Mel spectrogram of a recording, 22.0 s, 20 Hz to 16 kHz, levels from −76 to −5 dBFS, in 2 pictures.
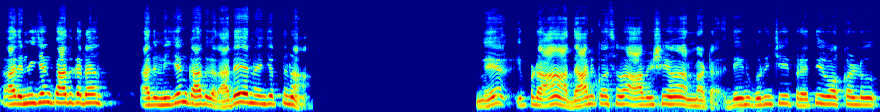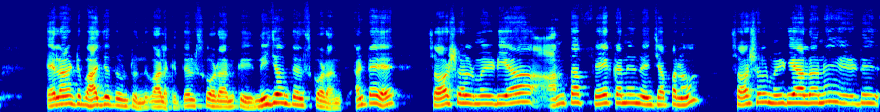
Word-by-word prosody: అది 215 0 +6
నిజం 255 +2 +2
కాదు 245 0 +5
కదా! 245 0 +4 0.7
అది 190 +1 +2
నిజం 245 +8 +2
కాదు 210 0 +3
కదా! - - -3
అదే 245 +4 +6 0.2
నేను 215 -2 0
చెప్తున్నా. 220 -1 0 2.3
మే 160 +6 -1 0.4
ఇప్పుడు 190 0 -3 0.2
ఆ! - - +4 0.3
దానికోసమే 215 +4 -1
ఆ - - +1
విషయమే 210 +1 +1
అనమాట. 160 -4 -3 0.3
దీని 185 +2 +2
గురించి 210 +4 -3 0.2
ప్రతి 170 +6 -2 0.2
ఒక్కళ్ళు 195 -2 -1 0.8
ఎలాంటి 215 +3 +3
బాధ్యత 185 +3 +2
ఉంటుంది 135 -5 -5
వాళ్ళకి 135 -1 -2
తెలుసుకోవడానికి, 155 -3 -2 0.2
నిజం 240 +6 +6
తెలుసుకోవడానికి. 145 - -3
అంటే 205 +5 0 0.7
సోషల్ 220 +5 +2
మీడియా 225 +1 +1 0.5
అంతా 235 +4 -2 0.2
ఫేక్ 235 +3 +1
అని 240 +1 -1
నేను 195 -1 +2
చెప్పను. 190 0 +1 0.6
సోషల్ 225 +6 0
మీడియాలోని 240 +2 +2 0.3
ఇది 240 +2 -5
210 Hz, 110 wpm, -19 LUFS, 185-230 Hz, 2.3 s, అది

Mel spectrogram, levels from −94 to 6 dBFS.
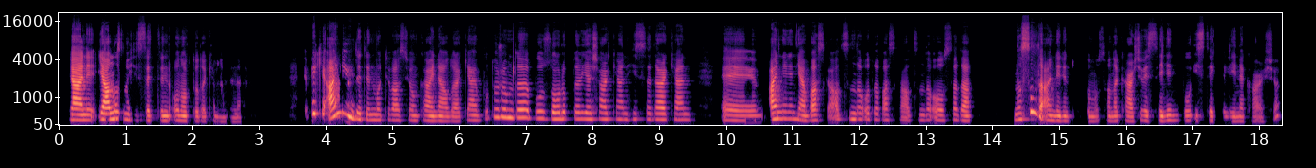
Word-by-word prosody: Yani 190 -1 +8
yalnız 220 +2 +8
mı 210 - -4
hissettin 175 -2 -4
o 180 +1 -6
noktada 165 -1 -3
kendini? 140 -3 -17 1.0
E, - - -20
peki, 420 +1 +2
"annem" 375 - +7
dedin 205 -3 -3
motivasyon 185 -2 -7
kaynağı 165 -2 -1
olarak, 155 +2 -8
yani 180 -1 -5
bu 245 - -17
durumda 280 -2 +1
bu 250 0 -3
zorlukları 230 0 -2
yaşarken, 220 -1 -5
hissederken, 210 -1 -4 0.5
eee, 175 -1 -4
annenin 235 +1 +3
yani 175 -4 -1
baskı 185 0 -3
altında, 215 - -7
o 210 - -9
da 205 -1 -12
baskı 195 0 -12
altında 185 +2 -12
olsa 185 +2 -7
da 170 -2 -1 0.7
nasıldı 220 +3 +4
annenin 165 -2 0
tutumu 160 -1 -12
sana 165 0 -8
karşı 155 +1 -5
ve 170 - -4
senin 170 +2 -5
bu 170 0 -7
istekliliğine 155 -2 -10
karşı? 150 - -17
185 Hz, 135 wpm, -24 LUFS, 170-220 Hz, 1.0 s, Yani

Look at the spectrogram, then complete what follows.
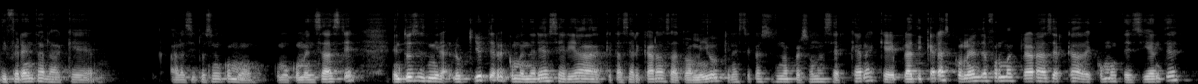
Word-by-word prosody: diferente 130 +3 +1
a 145 - +2
la 115 -2 -4
que 110 -2 -5 0.7
a - - -6
la 110 - -3
situación 110 +4 -6
como 105 -6 -4
como 110 0 -5
comenzaste. 110 +1 0 0.3
Entonces, 170 +6 +4
mira, 150 -2 +4
lo 135 0 -1
que 130 - 0
yo - - +2
te - - +2
recomendaría 135 +3 +2
sería 130 -4 +1
que - - -12
te 110 - -2
acercaras 125 +6 -1
a - - +1
tu - - -2
amigo, 125 +10 +3
que 155 - -8
en 115 - -4
este 120 - -13
caso 130 0 -7
es - - -22
una 130 0 0
persona 130 +1 -5
cercana. 145 - -3
Que 115 -6 +1
platicaras 125 - +2
con 140 0 0
él 160 - +5
de 170 - +2
forma 170 0 +1
clara 145 0 +4
acerca 150 0 -1
de 120 - -3
cómo 140 +2 -3
te 110 -3 -3
sientes, 130 - -1
130 Hz, 220 wpm, -21 LUFS, 115-145 Hz, 0.7 s, él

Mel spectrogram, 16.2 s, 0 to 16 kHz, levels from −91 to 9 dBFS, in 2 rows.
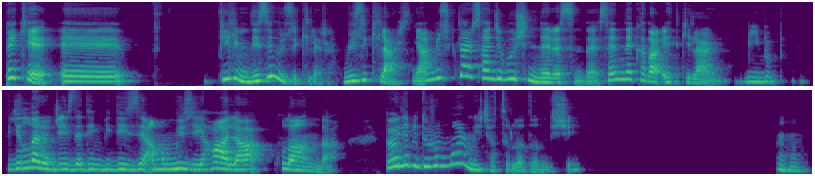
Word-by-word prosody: Peki, 375 -4 +4
eee 220 0 +2 0.9
f 310 - +3
film, 240 - +3
dizi 250 - +4
müzikleri, - - -4 0.2
müzikler. 250 +6 0
Yani 285 - 0
müzikler 370 +6 -1
sence 345 -5 +1
bu 330 - +3
işin 285 -10 +1
neresinde? 180 -1 -1
Seni 295 +3 -1
ne 315 0 +2
kadar 265 -9 +2
etkiler? 190 -2 -5
Bir 205 0 -6
b - - -7 0.5
yıllar 270 +6 +3
önce 230 -2 0
izlediğin 220 -1 -3
bir 210 -2 -5
dizi 225 -1 0
ama 225 +1 -1
müziği 230 -2 +1
hâlâ 220 -4 +3
kulağında. 195 - -2 0.5
Böyle 365 +6 +3
bir 355 - 0
durum 360 +2 +1
var 465 +1 -5
mı 240 - -1
hiç 205 -2 -5
hatırladığın 180 +1 -11
bir - - -17
şey? 210 0 -11 1.9
Hı - - -5
hı. 175 -3 -8
230 Hz, 145 wpm, -22 LUFS, 210-310 Hz, 1.9 s, Peki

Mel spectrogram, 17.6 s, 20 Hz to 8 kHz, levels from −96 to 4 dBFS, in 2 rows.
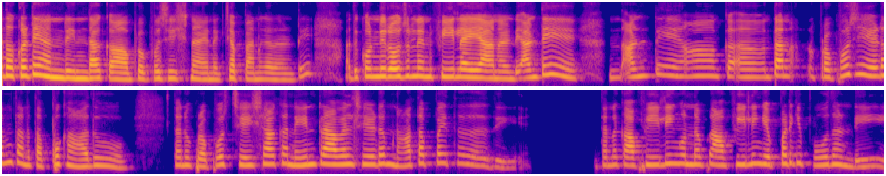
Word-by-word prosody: అదొక్కటే 285 +2 +6
అండి 230 -3 +6
ఇందాక 220 0 +4 0.3
ప్రపోజ్ 210 0 -2
జేసిన 215 +1 -3
ఆయనకి 185 -1 -4
చెప్పాను 195 -3 -1
గదండీ. 180 - -6 0.4
అది 230 - -5
కొన్ని 265 0 +5
రోజులు 270 +1 +5
నేను 255 -1 +2
ఫీల్ 255 -1 +3
అయ్యానండి. 220 -3 +4
అంటే 320 +8 0 0.8
అంటే 285 +4 -6 0.3
ఆ! - - -3 0.3
క - - -16 0.5
తన 285 0 +6 0.4
ప్రపోజ్ 270 +7 -3
చేయడం 300 +1 0
తన 290 -5 -1
తప్పు 225 +6 -3
కాదు, 220 +3 -3 0.7
తను 245 0 -3
ప్రపోజ్ 245 +5 -3
చేశాక, 265 +3 -1 0.2
నేను 255 +2 0
ట్రావెల్ 270 0 +4
చేయడం 275 +1 -2
నా 225 - -9 0.2
తప్పైతది 300 0 -8 0.2
అది. 195 -4 -13 1.0
తనకు 255 +1 -7
ఆ - - +2
ఫీలింగ్ 280 +3 -3
ఉన్నప్పుడు 265 0 -2
ఆ - - -2
ఫీలింగ్ 275 +1 -2
ఎప్పటికి 295 +2 -4
పోదండి. 240 -5 -5
255 Hz, 140 wpm, -22 LUFS, 220-275 Hz, 1.0 s, అదొక్కటే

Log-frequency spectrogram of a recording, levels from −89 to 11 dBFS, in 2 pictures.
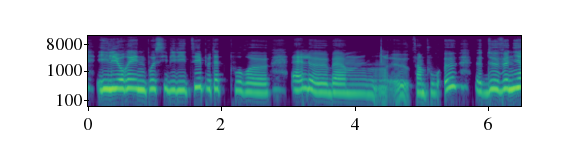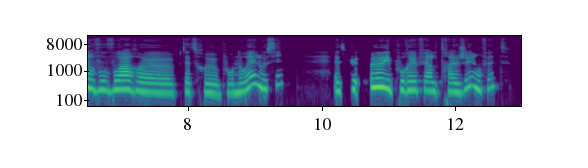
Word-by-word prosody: il 255 +2 +7
y 260 0 +8
aurait 265 +1 +5
une 245 -2 +5
possibilité 245 +1 0
peut-être 255 -1 -3
pour, 220 -3 -5
heu, 190 -1 -2 0.3
elle, 240 +3 0
heu, 195 -4 +1
ben 185 0 -1
mmh, 180 -3 -8 0.2
heu, 165 - -6
enfin 190 +3 -3
pour 185 +1 -9
eux 305 +5 +3 0.3
de 210 +2 -1
venir 260 +3 +6
vous 235 0 -4
voir, 245 0 +1
heu, 195 -2 -4
peut-être 190 -2 -7
pour 185 +2 -9
Noël 260 - -1
aussi? 265 +6 -5 0.8
Est-ce 210 -2 -5
que 250 - 0 0.3
eux 295 0 +7
ils 250 -6 +2
pourraient 230 +1 -3
faire 225 0 -5
le 210 - -5
trajet 205 +6 -5
en 250 - -1
fait? 295 - -13
230 Hz, 160 wpm, -22 LUFS, 195-255 Hz, 0.8 s, y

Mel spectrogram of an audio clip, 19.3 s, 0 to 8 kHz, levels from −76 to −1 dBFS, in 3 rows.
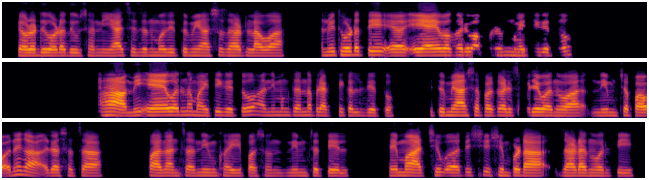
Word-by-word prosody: थोड्या-थोड्या 160 0 +3
दिवसांनी 160 0 -7
या 160 +1 +2
सीझनमध्ये 165 0 -5
तुम्ही 165 0 -4
असं 160 +2 -3
झाड 160 0 0
लावा 155 0 +1
आणि 170 +2 -15
मी 185 - -1
थोडं 190 0 +3
ते 195 -1 +3
अ, 165 0 +4
ए-आय 170 +1 +6
वगैरे 180 0 +1
वापरून 175 +1 -2
माहिती 165 +1 -5
घेतो. 180 +3 -5 1.7
हां, 175 -3 +8
मी 170 +3 -1
ए-आय 180 0 +6
वरून 185 +1 +2
माहिती 170 +1 -2
घेतो 170 +3 -3
आणि 180 -3 -5
मग 175 0 -10
त्यांना 175 0 -2
प्रॅक्टिकल्स 165 -1 -3
देतो, 155 -1 -5
की 180 - -26
तुम्ही 170 0 0
अशा 165 +1 +4
प्रकारे 170 -1 0
स्प्रे 170 +1 -1
बनवा. 160 -2 +2
नीमच्या 160 +1 -5
पाव 160 -1 +4
नाही 210 +1 -3
का? - - +1
रसाचा 155 -1 -1 0.5
पानांचा 155 -1 0
नीम 160 0 -6
खाईपासून 150 -1 -6
नीमचं 155 0 -6
तेल. 150 -2 -2 0.4
हे 160 - 0
मग 160 0 -1
आजची 155 +2 +3
व 160 -1 0 0.2
शि 180 +1 -8
शिंपडा 155 -2 +2 0.2
झाडांवरती 155 -1 -1
165 Hz, 160 wpm, -23 LUFS, 155-175 Hz, 1.7 s, हां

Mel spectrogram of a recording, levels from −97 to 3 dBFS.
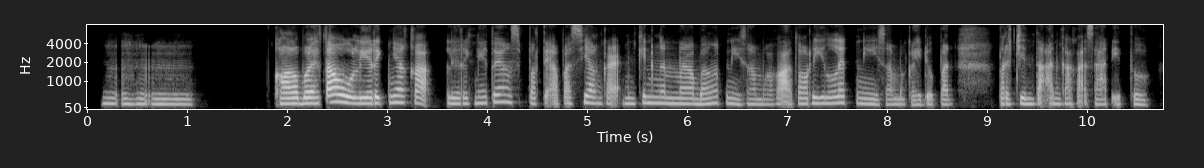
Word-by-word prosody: Mhm 200 -1 -6
mhm. 185 0 -4 1.1
Kalau 195 0 +7
boleh 205 0 +7
tau 250 +2 +9
liriknya, 215 +3 +3
Kak, 215 -3 +1
liriknya 200 +2 -3
itu - - -3
yang 255 - -2
seperti 210 -6 -6
apa - - -1
sih 235 +3 0
yang 215 - 0
kayak - - +1
mungkin 200 +3 -3
ngena 195 -2 -1
banget 195 +3 -3
nih 185 -3 -4
sama, 175 -1 -7
Kakak, - - +3
atau 195 - 0
relate 210 +3 0
nih 185 -2 -3
sama 175 +1 -7
kehidupan 165 +1 -5 0.5
percintaan, 190 0 -1
Kakak, 185 - -3
saat 180 0 -4
itu? 170 -2 -7
195 Hz, 165 wpm, -23 LUFS, 185-210 Hz, 1.1 s, tau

